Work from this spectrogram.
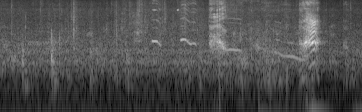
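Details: Puppies playing on their first time out, giving a few thin, high whimpers and squeaky yips, including one slurred falling squeal, spread over a few seconds against faint background hiss.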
